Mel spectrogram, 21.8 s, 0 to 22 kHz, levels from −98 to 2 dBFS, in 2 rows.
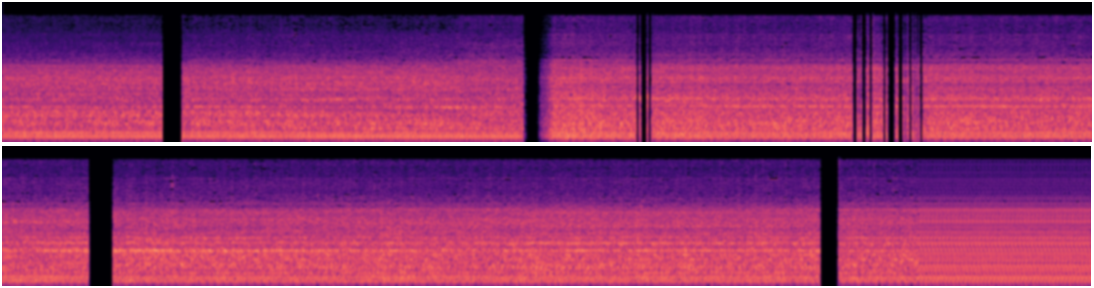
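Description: Silent gaps with abrupt edges cut the sound at 1.60 to 1.81 s, 6.34 to 6.51 s (broken into several short holes, the longest about 61 ms), 8.50 to 9.23 s (scattered holes), 11.76 to 12.02 s and 19.08 to 19.28 s. These are likely a Bluetooth dropout, where late packets were discarded. After each gap the sound resumes further along, as though it had kept playing. From 20.10 s to the end, a system hang loop repeats one 40 ms slice about forty times. The ring buffer kept cycling while the system froze, producing a rapid, rattling stutter at 25 Hz.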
